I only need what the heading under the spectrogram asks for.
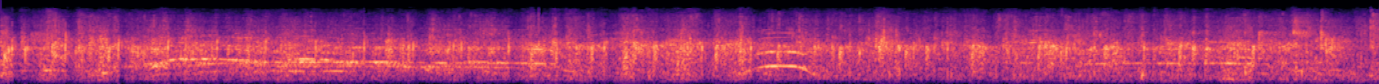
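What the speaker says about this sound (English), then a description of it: "we'd like to give him a round of applause" A crowd applauds steadily and fairly loudly for several seconds, with a few voices calling out over the clapping.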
